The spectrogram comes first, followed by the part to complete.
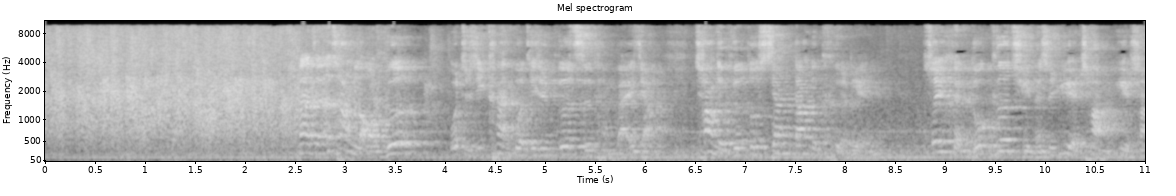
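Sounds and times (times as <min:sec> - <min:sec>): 
audience applause at an evening church gathering: 0:00.0 - 0:03.5
speech: 0:02.6 - 0:10.9.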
